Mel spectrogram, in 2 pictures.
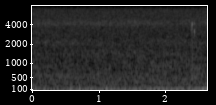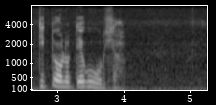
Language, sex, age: Swati, male, 23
